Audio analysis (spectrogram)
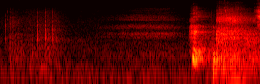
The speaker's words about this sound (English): Bless you.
